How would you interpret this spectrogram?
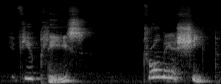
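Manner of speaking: put-on high, small child's voice asking politely; a little boy's odd, earnest request; high little prince voice, gentle plea. Odd little voice wakes pilot.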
